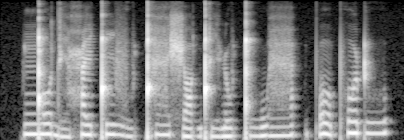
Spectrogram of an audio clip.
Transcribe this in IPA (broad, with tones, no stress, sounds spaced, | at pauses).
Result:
ŋ͡ǃ o˦ d e̤˨ ħ e˧ ǃ i˧ v ṳ˨ ǃʰ æ̤˦ ʃ ɒ˨ ǃʼ i̤˨ ɳ u˨ ǃ ṳ˧ w æ̤˦ | pʼ o˦˨ pʰ o˦ ʈ ṳ˦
